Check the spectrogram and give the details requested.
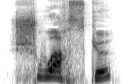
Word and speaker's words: Schwarzke: PS, ça se prononce Schwarzke, mais bon, ça me fait toujours rire un écorchement de pseudo déjà écorché et modifié.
